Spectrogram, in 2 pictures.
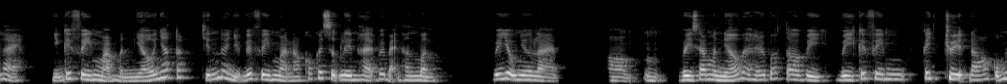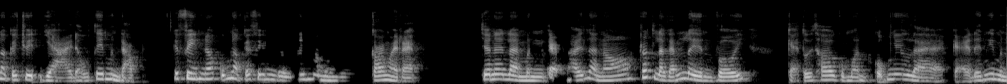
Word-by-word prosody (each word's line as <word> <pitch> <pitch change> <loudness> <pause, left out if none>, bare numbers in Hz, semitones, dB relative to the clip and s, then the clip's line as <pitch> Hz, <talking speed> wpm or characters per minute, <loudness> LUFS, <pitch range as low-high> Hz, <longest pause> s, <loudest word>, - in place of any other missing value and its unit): là 240 -9 -3 0.3
những 170 +1 -3
cái 265 - +1
phim 220 -3 +4
mà 190 - +2
mình 170 -4 -2
nhớ 175 +3 +1
nhất 315 +7 +1
á 330 - -3 0.2
chính 235 +7 +1
là 310 - +1
những 195 -4 0
cái 240 +3 +2
phim 220 -2 +2
mà 185 - +1
nó 175 +1 -5
có 255 - -8
cái 290 - 0
sự 290 - +3
liên 210 -1 +5
hệ 195 -3 -1
với 240 -1 -2
bản 190 - -5
thân 195 0 0
mình. 180 -3 +1 0.6
Ví 235 +3 +3
dụ 240 - +6
như 215 -1 +4
là, 170 -5 -1 0.5
ờ, 175 -4 -6
ừm, 180 -2 -6
vì 205 0 +6
sao 230 +3 +1
mình 210 -4 +4
nhớ 190 +2 +4
về 275 - -2
Harry 215 -1 -1
Potter, 230 -4 -3
vì 185 -1 +1
vì 200 0 +4
cái 265 +7 -1
phim 245 -2 0 0.3
cái 275 - +1
chuyện 225 -1 +5
đó 215 +3 -3
cũng 265 - +2
là 260 - +1
cái 210 - +2
chuyện 210 -2 +2
dài 155 -4 -1
đầu 165 +2 -3
tiên 245 0 +3
mình 210 -5 +3
đọc, 150 -6 -3 0.4
cái 260 - -1
phim 260 -2 +4
đó 250 +1 0
cũng 215 - +1
là 270 -3 +1
cái 220 - 0
phim 230 0 0
đầu 175 -2 -1
tiên 230 +1 -2
mà 220 - -4
mình 175 -1 -4 0.2
coi 195 +1 +1
ngoài 185 -4 +2
rạp, 150 -1 -2 0.6
cho 235 - +3
nên 235 0 +2
là 210 -3 +3
mình 180 -1 +2
cảm - - +2 0.2
thấy 200 +2 0
là 265 -6 -1
nó 205 +8 -2
rất 320 0 +1
là 200 -4 +2
gắn 190 +8 0
liền 195 -10 +3
với 185 +6 +2 0.4
cả - - -7
tuổi 170 +1 0
thơ 205 +1 +1
của 180 - -3
mình, 175 +1 -2
cũng 230 - -2
như 240 - -3
là 160 -6 -2
kể 145 - -6
đến 185 +3 -2
khi 245 - 0
mình 205 -5 +2
205 Hz, 275 wpm, -21 LUFS, 180-240 Hz, 0.6 s, dụ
